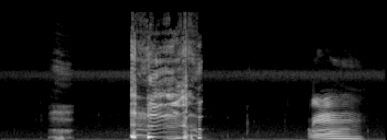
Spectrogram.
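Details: Coughing fit: a few harsh, wet cough bursts followed by a drawn-out voiced sound.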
